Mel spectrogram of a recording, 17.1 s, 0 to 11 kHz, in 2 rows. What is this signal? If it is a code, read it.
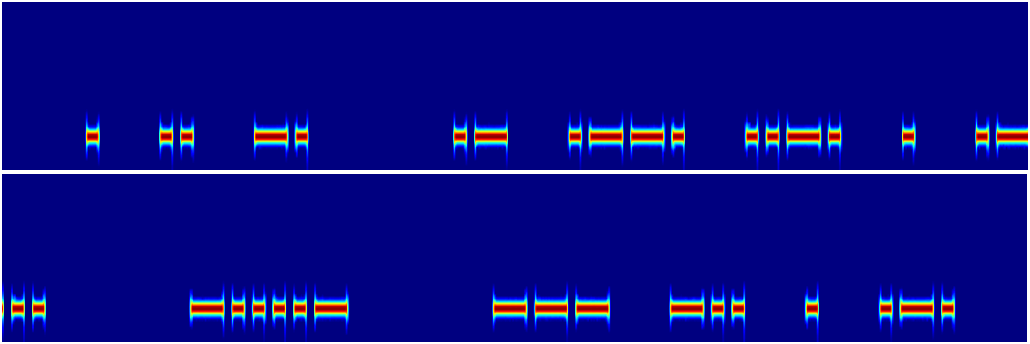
Morse code, heard as a keyed tone, about 14 wpm, spaced as for 10 wpm, 680 Hz. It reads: EIN APFEL - ODER
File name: Morsekurs / Witze / Witz 06. April 2021, 50 F70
